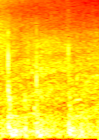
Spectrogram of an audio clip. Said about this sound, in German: Also du hast uns ja Geräusche geschickt, wir hören es auch ein bisschen plätschern im Hintergrund.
